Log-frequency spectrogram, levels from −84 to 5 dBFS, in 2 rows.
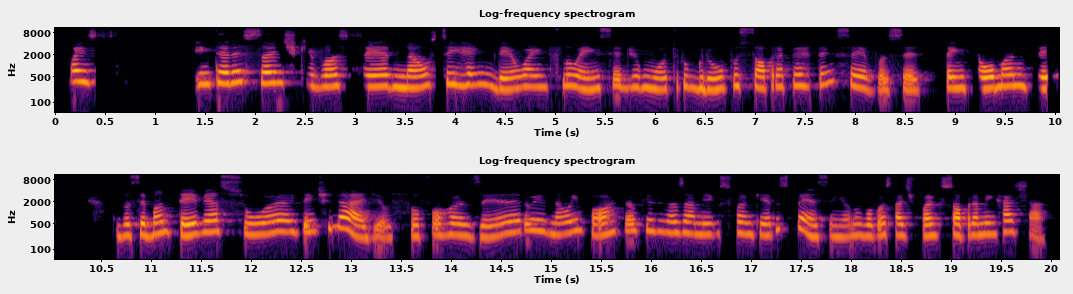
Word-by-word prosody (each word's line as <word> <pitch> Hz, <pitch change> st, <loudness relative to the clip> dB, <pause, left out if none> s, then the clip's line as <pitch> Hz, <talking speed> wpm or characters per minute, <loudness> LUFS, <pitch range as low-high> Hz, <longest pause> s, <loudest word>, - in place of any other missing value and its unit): Mas 365 Hz, -1 st, +5 dB, 1.0 s
interessante 330 Hz, +1 st, +3 dB
que 290 Hz, -5 st, -8 dB
você 270 Hz, +1 st, +2 dB
não 255 Hz, +1 st, +2 dB
se 300 Hz, +3 st, -4 dB
rendeu 280 Hz, -5 st, 0 dB
a 270 Hz, -, 0 dB
influência 255 Hz, -3 st, -2 dB
de 250 Hz, +1 st, -5 dB
um 250 Hz, -1 st, -1 dB
outro 230 Hz, +4 st, -3 dB
grupo 240 Hz, +2 st, 0 dB
só 250 Hz, -2 st, +2 dB
pra 270 Hz, +1 st, -2 dB
pertencer. 285 Hz, -1 st, -2 dB
Você 105 Hz, 0 st, -3 dB, 0.2 s
tentou 245 Hz, 0 st, +4 dB
manter 280 Hz, -, +2 dB, 0.7 s
você 235 Hz, +2 st, +1 dB
manteve 260 Hz, +1 st, +3 dB
a 300 Hz, +1 st, +3 dB
sua 295 Hz, -1 st, -1 dB
identidade: 305 Hz, -, +2 dB
"Eu 205 Hz, -, -5 dB, 0.2 s
sou 225 Hz, 0 st, -1 dB
forrózeiro 240 Hz, +4 st, -2 dB
e 320 Hz, -1 st, -2 dB
não 260 Hz, +1 st, -2 dB
importa 270 Hz, -, 0 dB
o 160 Hz, -, -5 dB
que 160 Hz, -, -7 dB
os 310 Hz, -, -4 dB
meus 280 Hz, -1 st, -3 dB
amigos 255 Hz, -1 st, -3 dB
funkeiros 260 Hz, +5 st, -3 dB
pensem, 225 Hz, -, -1 dB
eu 215 Hz, -, -7 dB
não 240 Hz, 0 st, -5 dB
vou 230 Hz, -1 st, -1 dB
gostar 245 Hz, 0 st, 0 dB
de 240 Hz, 0 st, -12 dB
funk 235 Hz, 0 st, +1 dB
só 240 Hz, +1 st, +5 dB
pra 245 Hz, +1 st, 0 dB
me 255 Hz, +1 st, -1 dB
encaixar". 295 Hz, +3 st, -3 dB
260 Hz, 140 wpm, -21 LUFS, 240-295 Hz, 1.0 s, Mas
